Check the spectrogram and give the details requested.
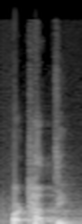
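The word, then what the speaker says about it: पठति: इसका उच्चारण थोड़ा हम लोग कई बार अशुद्ध कर देते हैं, पठती ह्रस्व उच्चारण होना चाहिए।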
